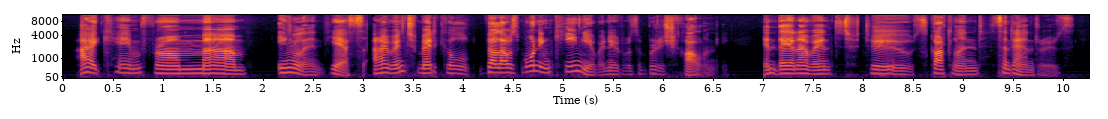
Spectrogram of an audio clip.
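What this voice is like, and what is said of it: English accent. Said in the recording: “You have such a beautiful accent ... So you came to the United States from London, was it?”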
